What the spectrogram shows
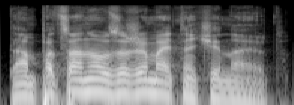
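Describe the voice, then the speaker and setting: A man voicing a rough male fighter who yells and swears to hurry everyone along. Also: mid-range voice, big pitch swings, normal speed, dry recording, studio quality, pitched above the performer's own voice, natural voice. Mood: yelling. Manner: swearing, yelling.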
